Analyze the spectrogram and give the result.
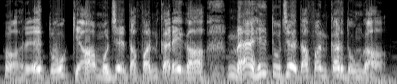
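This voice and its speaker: A man playing a combative elderly village farmer in an animated story, quarrelling and threatening. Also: sits high, a little slow, breathy edge, soft background music, full character voice. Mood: angry, threatening. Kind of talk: animated moral story voice acting.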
